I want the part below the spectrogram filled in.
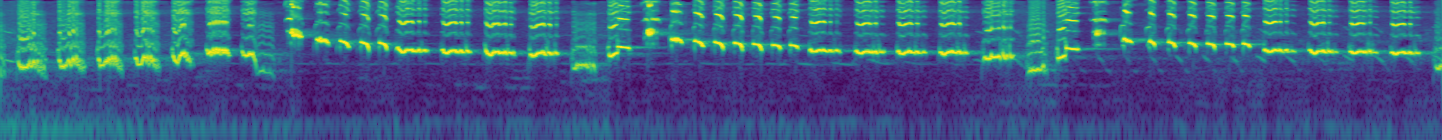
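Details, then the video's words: A White-rumped shama flicks its tail in competitive song, alternating lower rolling phrases with long fast trills of high whistled notes, each trill dropping into a short low swoop. "chòe Lửa đập đuôi hót đấu liên tục nhiều giọng"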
